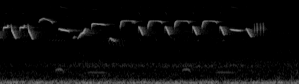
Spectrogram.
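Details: High, rapid wren song from a tree at Wicken Fen, shotgun mic at roughly 15 m: a tumbling series of bright sweeping whistled notes, loud and clear, with quiet low background noise.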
